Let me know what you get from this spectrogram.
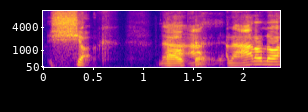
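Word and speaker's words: Shough: It looked like shuff or shook or you know, but it's pronounced shook.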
